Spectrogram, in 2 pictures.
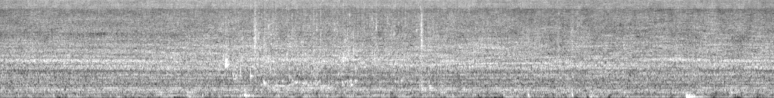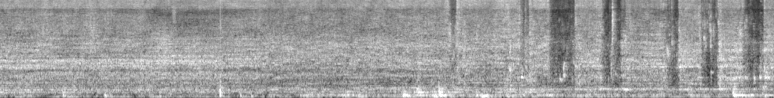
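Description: Water running and splashing steadily in a filled bathtub. In the last few seconds there is rubbing and knocking as the phone is handled.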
